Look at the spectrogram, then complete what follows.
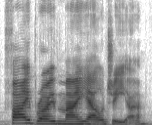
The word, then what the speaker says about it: fibromyalgia: Yeah, but don't pronounce the G as much, more of like a J. Hang on. Where is it again? Where is it? Fibromyalgia. Fibromyalgia. Like that.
